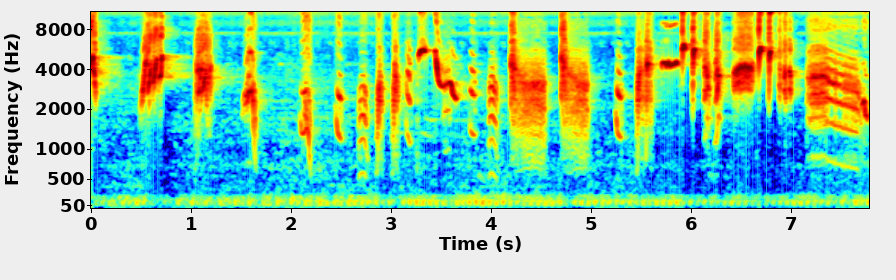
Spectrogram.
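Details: Long-tailed shrike song used as a lure for making shrikes sing, a varied jumble of harsh scratchy notes, clicking chips and whistled slurs ending in a harmonic squeal, with low background hum.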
